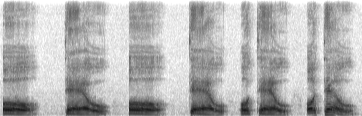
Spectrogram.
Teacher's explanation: We don't pronounce it. Letter L comes in the end, so pronounce it as W. · Letter H comes in the beginning, so it's silent. We don't pronounce it.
